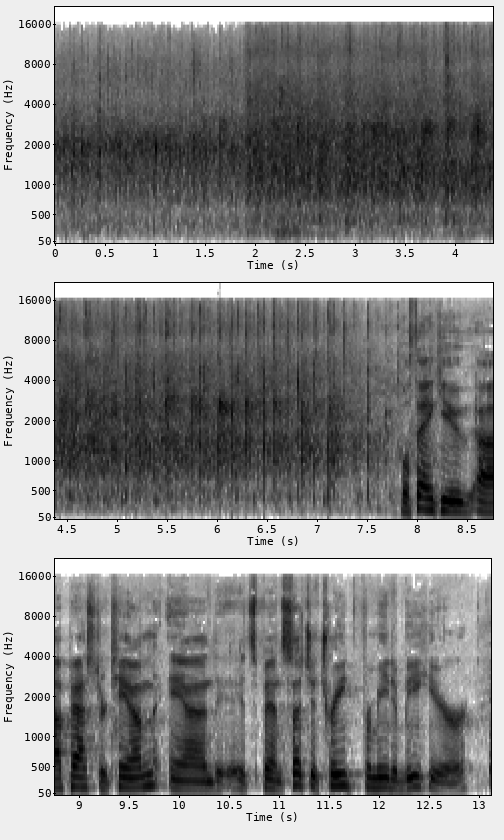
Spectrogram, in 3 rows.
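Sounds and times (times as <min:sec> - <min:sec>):
church audience applauding to welcome a guest speaker: 0:00.0 - 0:08.4
speech: 0:07.8 - 0:13.0.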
